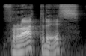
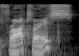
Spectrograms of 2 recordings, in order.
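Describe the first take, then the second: First: The R is rolled with a trill. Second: The R is a plain English R. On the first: "I trill the R" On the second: "pronounce the R as a regular English R and to not trill it"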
